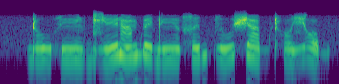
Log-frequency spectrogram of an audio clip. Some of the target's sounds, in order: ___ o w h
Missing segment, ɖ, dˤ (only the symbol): ɖ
